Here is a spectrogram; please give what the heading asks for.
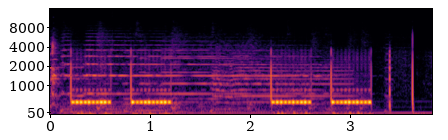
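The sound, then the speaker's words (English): A telephone rings during a prank call to a massage parlor, sounding two pairs of steady buzzing double rings separated by a short pause, followed by a couple of quiet clicks. “This is Warnie calling a massage parlor.”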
